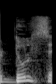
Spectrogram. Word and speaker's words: Dulce: Uh, well, the people that are listening probably know what we're talking about when we talk about the dulce base, or dulce, if you uh, want to pronounce it properly.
